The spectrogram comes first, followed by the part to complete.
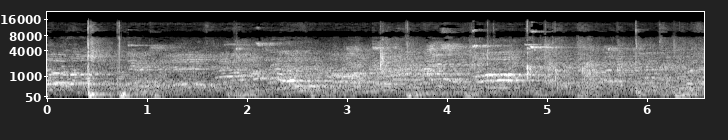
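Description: Volleyballs striking hands and the hardwood gym floor: a few sharp slaps, two close together about half a second in and another a couple of seconds later. Players' voices carry throughout, and everything echoes in the large gym.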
